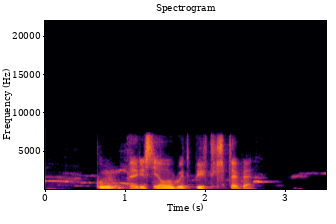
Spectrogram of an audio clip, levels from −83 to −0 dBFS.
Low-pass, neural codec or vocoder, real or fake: 7.2 kHz; codec, 16 kHz, 1 kbps, X-Codec, HuBERT features, trained on general audio; fake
